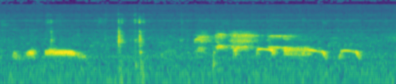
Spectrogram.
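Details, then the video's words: Caged spotted dove used as a decoy, performing the thúc gù cooing style to lure wild doves into a trap; soft low coos in a short run, then a quicker series of repeated coos, with faint clicks behind. "Tiếng Chim Cu Mồi Thúc Gù Bài Bản Dùng Kích Bổi Hiểu Quả"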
